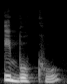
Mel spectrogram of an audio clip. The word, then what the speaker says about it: Eboko: OK et c'est Fred Eboko. Alors pareil ça s'écrit comme ça se prononce E B O K O.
